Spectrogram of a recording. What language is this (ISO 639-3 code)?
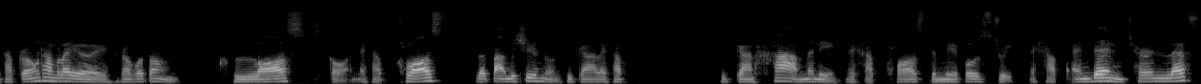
tha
